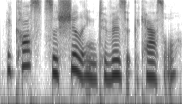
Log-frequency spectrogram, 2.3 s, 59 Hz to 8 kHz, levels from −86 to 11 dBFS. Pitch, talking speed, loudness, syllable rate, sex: 245 Hz, 210 wpm, -16 LUFS, 5.2 syllables/s, female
